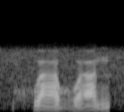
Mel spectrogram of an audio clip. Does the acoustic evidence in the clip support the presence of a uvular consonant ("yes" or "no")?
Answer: yes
